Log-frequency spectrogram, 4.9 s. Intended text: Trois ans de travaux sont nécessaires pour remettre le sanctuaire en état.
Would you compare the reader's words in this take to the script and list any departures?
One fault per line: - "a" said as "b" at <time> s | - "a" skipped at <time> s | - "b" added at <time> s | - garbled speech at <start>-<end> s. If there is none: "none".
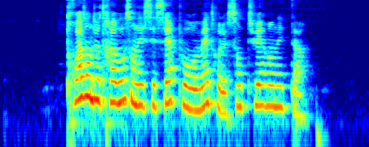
none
